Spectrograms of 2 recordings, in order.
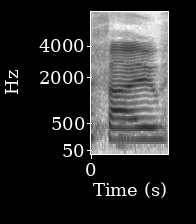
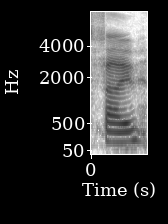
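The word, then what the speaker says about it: phở: Uh yeah I know fur fo um you know I often refer to it as faux. I there's no no nothing wrong with saying that.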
